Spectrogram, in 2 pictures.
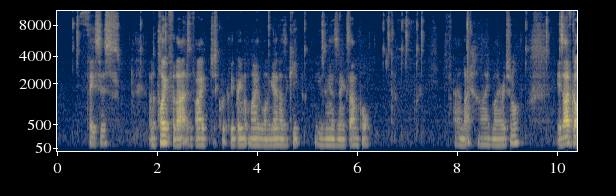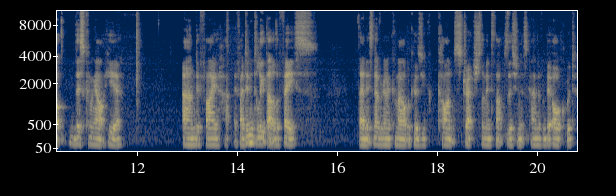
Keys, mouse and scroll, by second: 1.7 middle click, 4.3 `, 5.0 middle click, 7.4 click, 8.2 h, 9.4 right click, 10.1 middle click.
